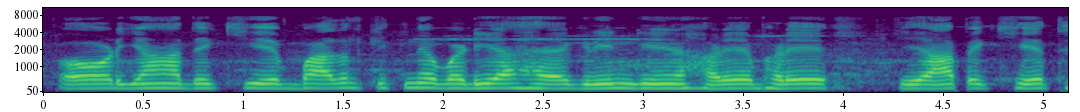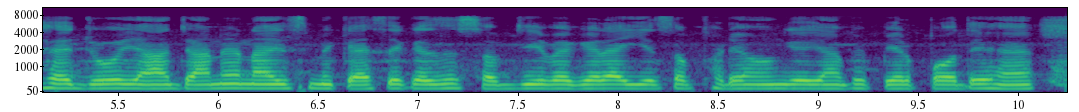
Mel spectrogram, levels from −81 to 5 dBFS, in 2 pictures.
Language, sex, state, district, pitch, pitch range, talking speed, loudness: Hindi, male, Bihar, Sitamarhi, 160 Hz, 155-170 Hz, 175 wpm, -16 LUFS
